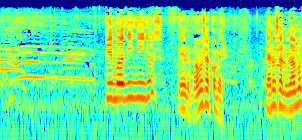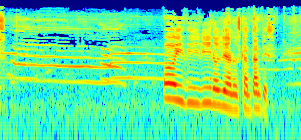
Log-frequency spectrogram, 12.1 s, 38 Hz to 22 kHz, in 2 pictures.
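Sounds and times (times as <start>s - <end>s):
cats meowing: 0.0s - 12.0s.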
